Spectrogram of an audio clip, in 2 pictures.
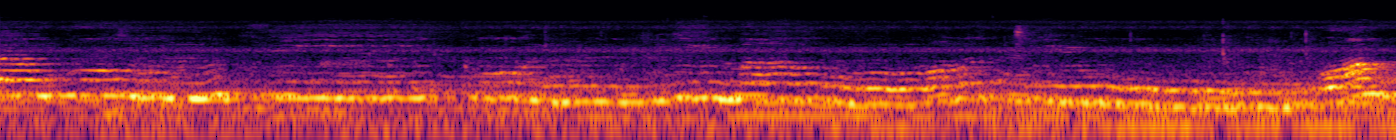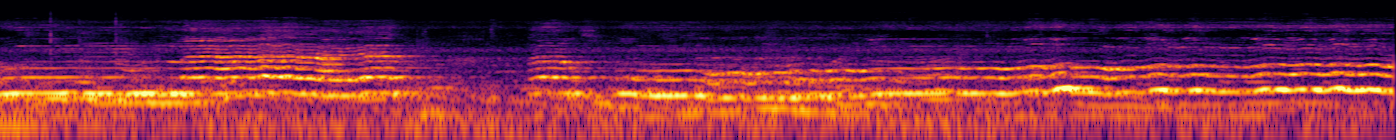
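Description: Melodic Quran recitation (tilawah) sung in maqam Nahawand: long, ornamented phrases that glide up and down in pitch, with a short breath break a little past two-thirds of the way through.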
